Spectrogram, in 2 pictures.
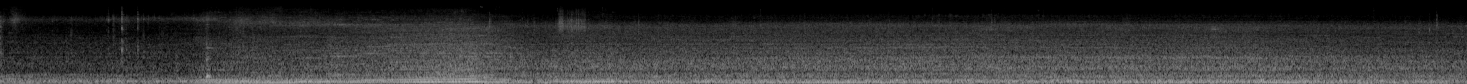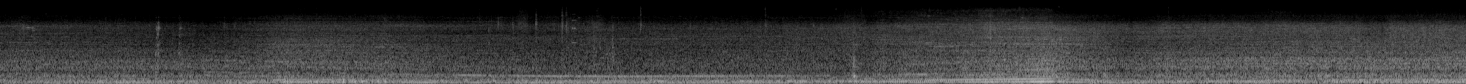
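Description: Opel Kadett C engine running, heard from inside the cabin while the car is driven. The revs climb twice, about two seconds in and again about twenty-three seconds in, and drop back each time.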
